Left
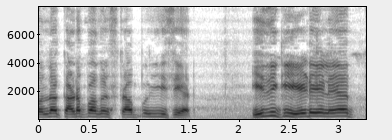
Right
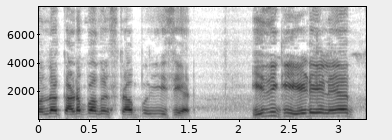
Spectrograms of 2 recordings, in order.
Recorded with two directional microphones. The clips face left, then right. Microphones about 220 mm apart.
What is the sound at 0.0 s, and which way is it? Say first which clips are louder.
A man's voice: left 3 dB; 10° left (ahead or behind).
